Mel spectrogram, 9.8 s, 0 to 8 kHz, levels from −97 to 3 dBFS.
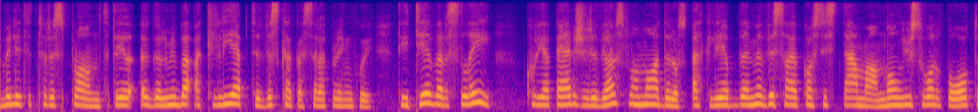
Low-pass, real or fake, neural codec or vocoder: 7.2 kHz; fake; codec, 16 kHz in and 24 kHz out, 0.6 kbps, FocalCodec, streaming, 2048 codes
